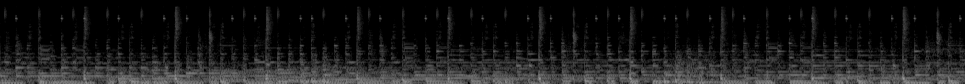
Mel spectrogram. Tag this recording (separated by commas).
Music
